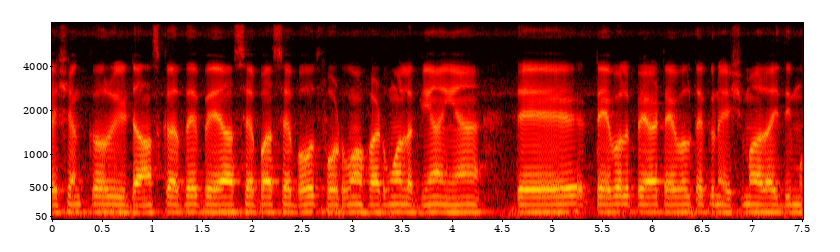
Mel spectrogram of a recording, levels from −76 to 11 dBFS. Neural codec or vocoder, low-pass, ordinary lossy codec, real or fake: none; none; none; real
